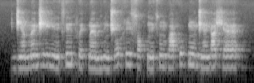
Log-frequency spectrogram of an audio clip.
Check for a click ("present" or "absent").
absent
